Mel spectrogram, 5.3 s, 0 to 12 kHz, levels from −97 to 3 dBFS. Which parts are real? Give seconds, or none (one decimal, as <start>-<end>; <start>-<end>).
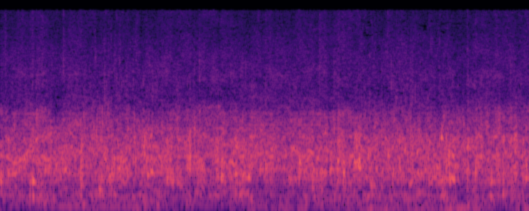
0.9-1.5; 3.6-4.5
